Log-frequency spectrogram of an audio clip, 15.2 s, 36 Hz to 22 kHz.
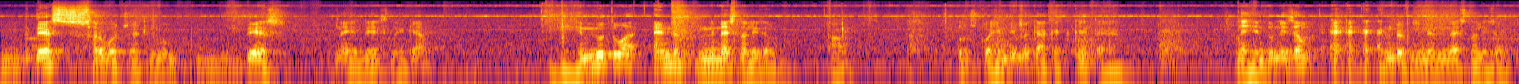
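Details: Stuttering with word repetitions and word searching in a man on day 84 of daily self-practice to control his stutter, during a storytelling exercise.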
